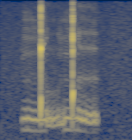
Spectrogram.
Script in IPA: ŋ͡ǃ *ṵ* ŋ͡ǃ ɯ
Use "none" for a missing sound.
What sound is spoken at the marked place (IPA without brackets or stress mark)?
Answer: ṵ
